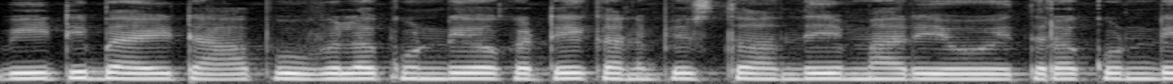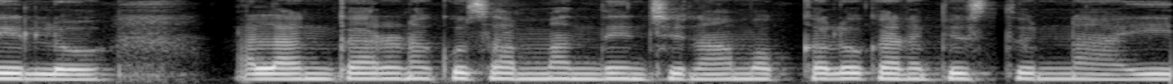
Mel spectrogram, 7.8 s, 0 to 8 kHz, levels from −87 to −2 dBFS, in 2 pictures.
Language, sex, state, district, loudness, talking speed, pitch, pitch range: Telugu, female, Andhra Pradesh, Guntur, -15 LUFS, 100 wpm, 195 Hz, 190-200 Hz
